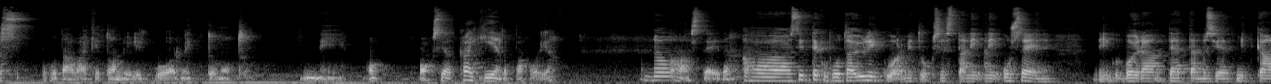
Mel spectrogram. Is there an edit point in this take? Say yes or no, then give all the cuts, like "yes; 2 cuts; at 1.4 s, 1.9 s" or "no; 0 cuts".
yes; 3 cuts; at 4.5 s, 5.0 s, 9.8 s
